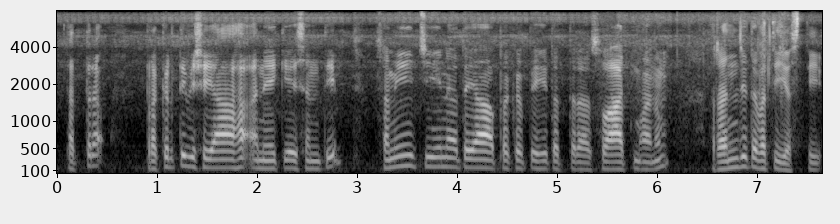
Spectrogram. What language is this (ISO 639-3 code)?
san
